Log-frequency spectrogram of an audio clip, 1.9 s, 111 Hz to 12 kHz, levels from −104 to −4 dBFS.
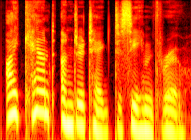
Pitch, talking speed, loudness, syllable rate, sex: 185 Hz, 220 wpm, -18 LUFS, 5.7 syllables/s, female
